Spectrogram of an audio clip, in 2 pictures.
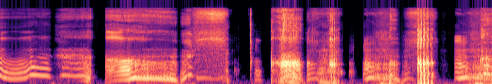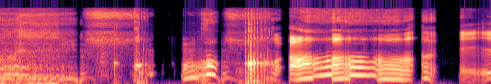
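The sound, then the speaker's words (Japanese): A voice imitates a pig with a string of fairly loud nasal snorts and throaty grunts in an uneven rhythm, mixed with drawn-out groaning tones and no words. “誰か豚みたいに鼻を鳴らす浅ましい姿をバカにしてやってください。”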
